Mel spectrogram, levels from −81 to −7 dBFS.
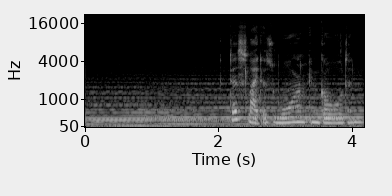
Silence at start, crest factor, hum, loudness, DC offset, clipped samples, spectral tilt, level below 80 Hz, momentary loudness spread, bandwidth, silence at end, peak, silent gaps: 0 s; 16 dB; none; -34 LUFS; under 0.1%; under 0.1%; -6.5 dB/octave; -50 dBFS; 10 LU; 15.5 kHz; 0 s; -18 dBFS; none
